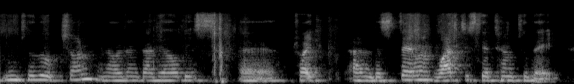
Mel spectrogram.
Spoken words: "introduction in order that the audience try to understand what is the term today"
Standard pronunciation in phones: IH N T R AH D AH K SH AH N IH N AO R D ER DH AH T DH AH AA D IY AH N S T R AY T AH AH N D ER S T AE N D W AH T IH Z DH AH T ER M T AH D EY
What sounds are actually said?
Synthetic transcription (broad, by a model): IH N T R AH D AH K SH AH N IH N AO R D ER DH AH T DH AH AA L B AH S T R AY T AH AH N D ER S T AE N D W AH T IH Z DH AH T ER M T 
